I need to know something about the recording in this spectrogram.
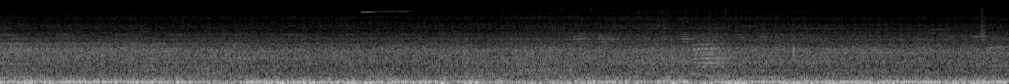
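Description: Motor scooter engines hum in traffic.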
